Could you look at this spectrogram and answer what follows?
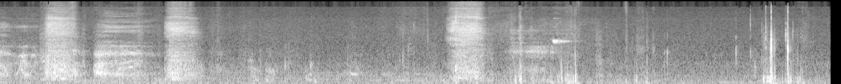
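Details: Several short, sharp, hissing nasal bursts with quiet gaps between, fitting repeated sneezes or snorts.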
